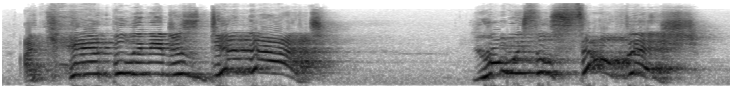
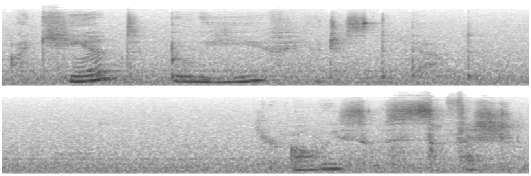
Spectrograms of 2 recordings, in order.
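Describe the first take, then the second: First: The anger is loud and explosive. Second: The anger is quiet and seething through teeth.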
